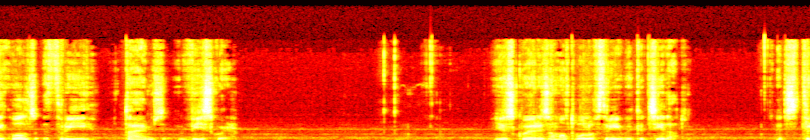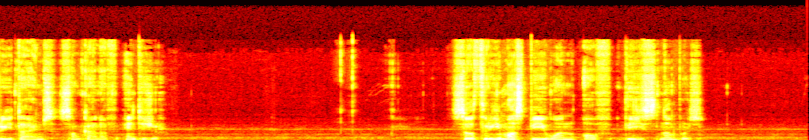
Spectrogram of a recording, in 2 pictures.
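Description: A man explains calmly, close to a microphone, in short bursts with pauses.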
